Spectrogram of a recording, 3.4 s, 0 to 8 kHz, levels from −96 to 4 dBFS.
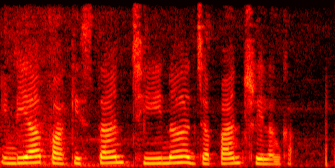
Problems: none marked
